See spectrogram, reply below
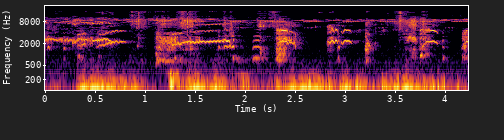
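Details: Young yellow bitterns in their nest, fed by the mother bird spitting out food; thin, high squeaky whistles and slurred chirps, some rising, mixed with scattered clicks and a low background hum.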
